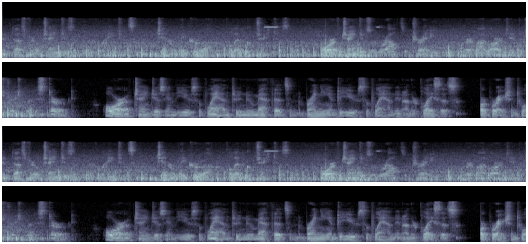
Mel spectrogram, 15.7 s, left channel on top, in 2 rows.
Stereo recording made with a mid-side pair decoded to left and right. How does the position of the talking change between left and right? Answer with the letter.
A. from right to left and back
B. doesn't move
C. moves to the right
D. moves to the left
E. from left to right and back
A.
